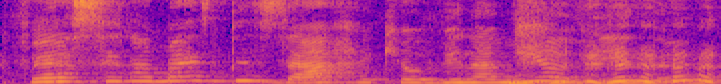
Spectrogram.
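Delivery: high, loud, incredulous retelling; retold astonishment. Friend describing a bizarre scene at young mother's house, astonished. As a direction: exclaim it as a friend's comic disbelief.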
